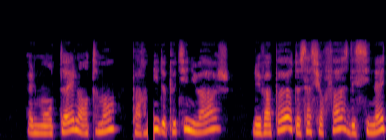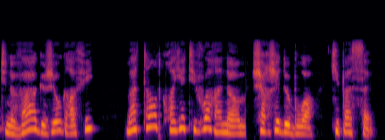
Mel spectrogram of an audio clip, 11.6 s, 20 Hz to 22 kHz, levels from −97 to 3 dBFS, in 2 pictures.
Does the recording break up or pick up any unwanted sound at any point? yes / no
yes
